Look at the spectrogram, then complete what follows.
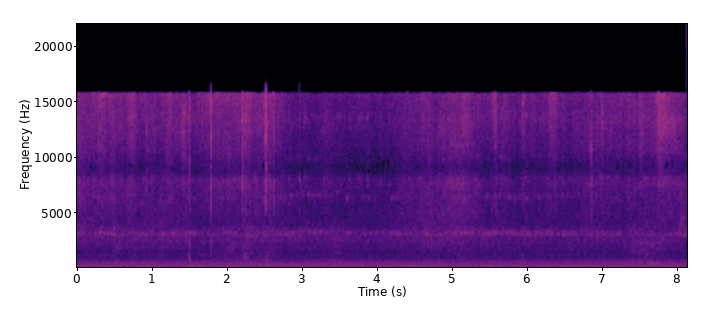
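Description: A steady low machine hum with a few faint ticks over it.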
